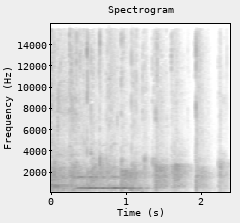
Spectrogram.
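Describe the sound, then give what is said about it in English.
An audience in a church applauds in a dense burst of clapping that gradually thins to a few scattered, sharp claps, with a short sustained whoop-like voice tone early on. “So it's good to laugh in church and it's good to applaud.”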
